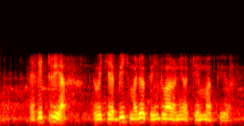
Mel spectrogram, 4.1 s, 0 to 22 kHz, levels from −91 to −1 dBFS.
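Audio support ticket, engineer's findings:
iLBC codec, whole clip. Narrowband speech limited to roughly 150 Hz to 3.6 kHz, with nothing present above it. Plainly audible coding damage: rough, slightly synthetic texture from the excitation being coded frame by frame. Frame behaviour fits the 20 ms, 15.2 kbps iLBC mode. Component: the codec stage on the call path.

Lost iLBC frames, 1.84 to 1.87 s, just before "abich ma jopiny dwaro". Brief held, buzzy vowel-like sustain where the decoder repeats the last pitch cycle mixed with noise. The gap fits a single 20 ms frame lost in transit. Recovery is immediate because each iLBC frame decodes without depending on the one before. Component: network packet loss, concealed by the decoder.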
